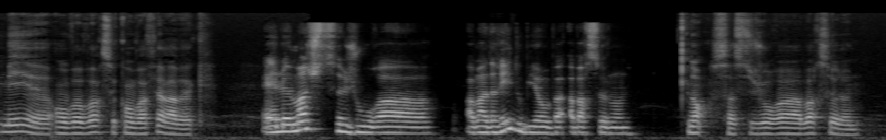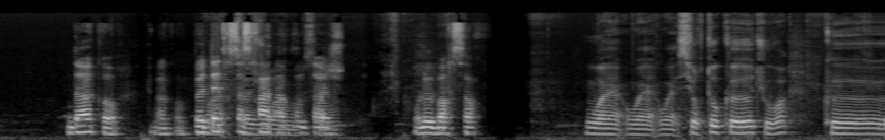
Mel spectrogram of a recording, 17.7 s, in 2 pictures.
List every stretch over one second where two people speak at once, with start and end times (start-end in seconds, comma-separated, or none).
10.9-12.3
